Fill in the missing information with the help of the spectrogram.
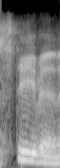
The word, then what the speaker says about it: Stephen: Well, my name's Stephen, S-T-E-P-H-E-N.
